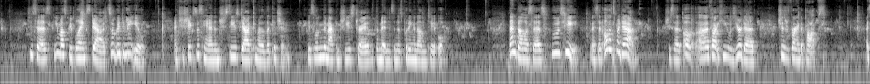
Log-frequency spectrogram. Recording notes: Sorry for the bird noise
